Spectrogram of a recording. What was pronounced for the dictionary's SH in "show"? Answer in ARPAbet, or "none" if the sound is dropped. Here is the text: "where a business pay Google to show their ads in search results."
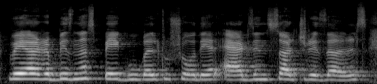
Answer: SH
